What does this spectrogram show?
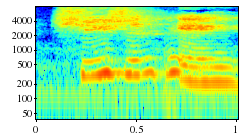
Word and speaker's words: Xi: his face XI ...XI, I love his last name...pronounced SHEE.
